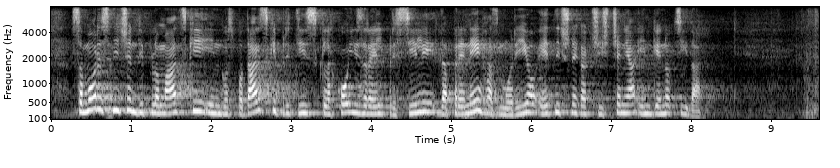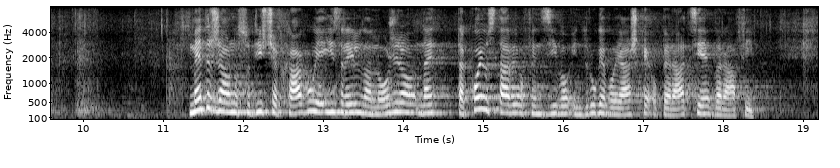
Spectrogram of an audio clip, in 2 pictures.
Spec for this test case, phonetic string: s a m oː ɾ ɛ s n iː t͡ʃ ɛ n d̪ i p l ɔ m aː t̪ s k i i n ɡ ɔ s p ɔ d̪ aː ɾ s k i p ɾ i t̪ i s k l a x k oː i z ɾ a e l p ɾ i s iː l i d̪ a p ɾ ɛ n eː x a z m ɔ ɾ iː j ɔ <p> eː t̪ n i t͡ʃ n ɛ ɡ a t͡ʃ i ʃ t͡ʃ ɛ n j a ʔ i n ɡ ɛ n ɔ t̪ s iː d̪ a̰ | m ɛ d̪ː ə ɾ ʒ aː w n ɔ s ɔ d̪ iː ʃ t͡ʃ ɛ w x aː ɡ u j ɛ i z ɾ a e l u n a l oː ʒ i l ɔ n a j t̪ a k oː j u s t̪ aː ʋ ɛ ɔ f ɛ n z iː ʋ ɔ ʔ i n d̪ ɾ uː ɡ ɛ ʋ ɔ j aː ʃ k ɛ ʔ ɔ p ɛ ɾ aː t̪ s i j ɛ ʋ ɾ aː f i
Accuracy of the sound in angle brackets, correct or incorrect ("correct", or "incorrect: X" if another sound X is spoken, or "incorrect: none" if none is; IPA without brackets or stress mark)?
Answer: incorrect: ʔ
